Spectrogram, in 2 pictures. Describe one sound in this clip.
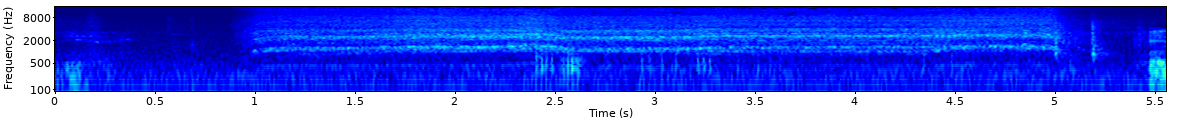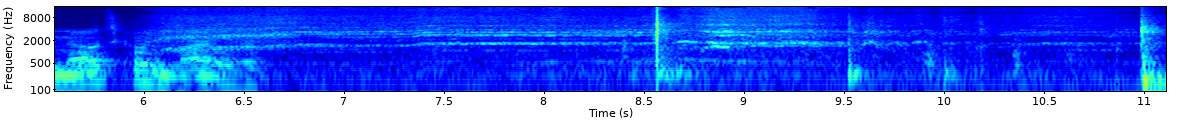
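A small toy drone's propellers whir with a high buzz.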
